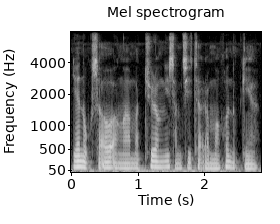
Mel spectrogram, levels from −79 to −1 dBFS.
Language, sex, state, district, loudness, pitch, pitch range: Garo, male, Meghalaya, West Garo Hills, -18 LUFS, 100 Hz, 95-120 Hz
